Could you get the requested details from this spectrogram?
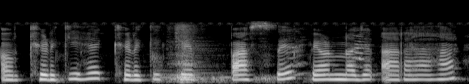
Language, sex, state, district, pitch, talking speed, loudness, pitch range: Hindi, female, Jharkhand, Palamu, 225 Hz, 155 wpm, -18 LUFS, 220-250 Hz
